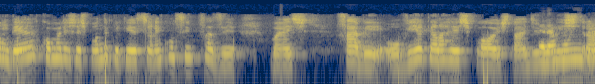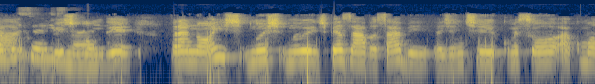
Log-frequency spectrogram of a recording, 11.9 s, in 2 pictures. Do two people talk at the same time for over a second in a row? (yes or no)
yes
